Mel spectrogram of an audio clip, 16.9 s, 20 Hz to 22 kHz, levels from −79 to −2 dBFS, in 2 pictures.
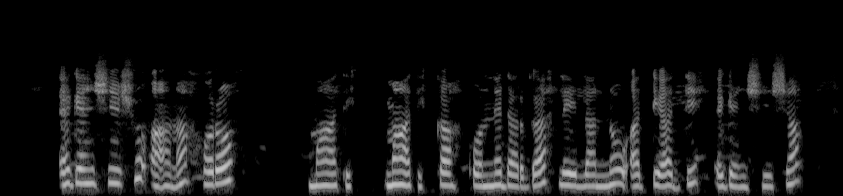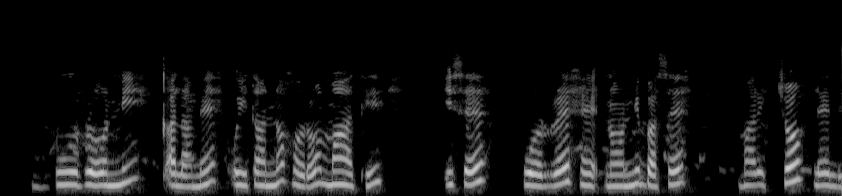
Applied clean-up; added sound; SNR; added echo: none; none; none; none.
